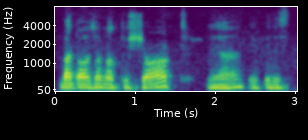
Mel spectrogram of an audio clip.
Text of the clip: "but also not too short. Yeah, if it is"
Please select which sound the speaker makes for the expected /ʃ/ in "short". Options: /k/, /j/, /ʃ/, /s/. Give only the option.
/ʃ/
